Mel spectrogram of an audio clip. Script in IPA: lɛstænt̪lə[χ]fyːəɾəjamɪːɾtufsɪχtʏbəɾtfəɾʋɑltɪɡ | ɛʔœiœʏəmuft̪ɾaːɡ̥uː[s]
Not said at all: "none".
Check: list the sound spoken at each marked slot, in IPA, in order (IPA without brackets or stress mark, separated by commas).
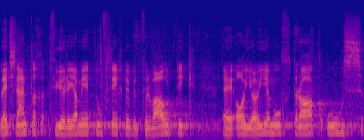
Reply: χ, s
